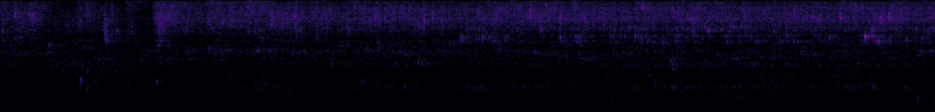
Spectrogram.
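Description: Tap water runs steadily into a sink while makeup brushes are washed, a continuous close, fairly loud rushing stream with slight splashes from hands and brushes moving under it.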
